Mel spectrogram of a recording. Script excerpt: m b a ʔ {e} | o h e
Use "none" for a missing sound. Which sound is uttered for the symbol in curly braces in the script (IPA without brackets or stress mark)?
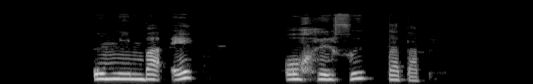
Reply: e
